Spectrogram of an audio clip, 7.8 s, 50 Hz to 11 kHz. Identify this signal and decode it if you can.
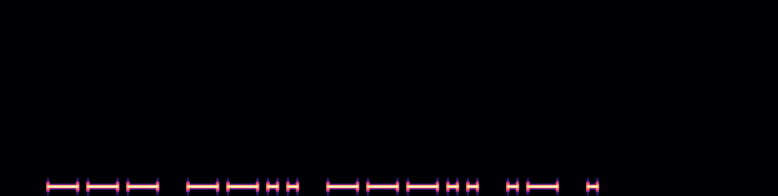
Morse code, heard as a keyed tone, about 12 wpm, 600 Hz. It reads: OZ8AE
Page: 2 ekstra ordmellemrum mellem kaldesignalerne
